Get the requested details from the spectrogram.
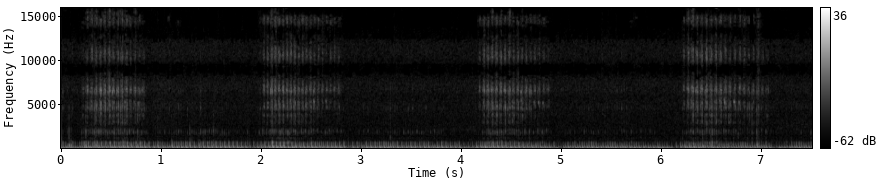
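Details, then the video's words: Domestic cat purring indoors: a continuous low rumbling purr with louder breathy bursts about every two seconds, each swelling for under a second before easing back. "Cat rumbling sound 猫のゴロゴロ音"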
